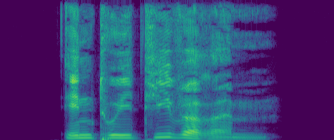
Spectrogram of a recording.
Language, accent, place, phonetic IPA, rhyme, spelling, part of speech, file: German, Germany, Berlin, [ˌɪntuiˈtiːvəʁəm], -iːvəʁəm, intuitiverem, adjective, De-intuitiverem.ogg
- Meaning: strong dative masculine/neuter singular comparative degree of intuitiv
